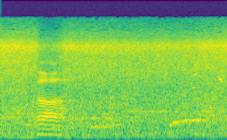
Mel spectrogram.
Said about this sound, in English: There are waterfalls. One of my favorite things in the world is the sound of water doing any, making any kind of sound.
